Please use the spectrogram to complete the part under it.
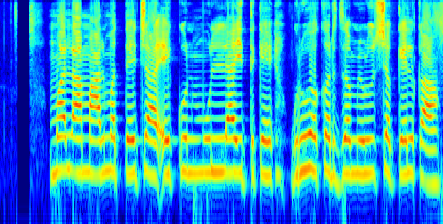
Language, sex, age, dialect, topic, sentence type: Marathi, female, 18-24, Standard Marathi, banking, question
